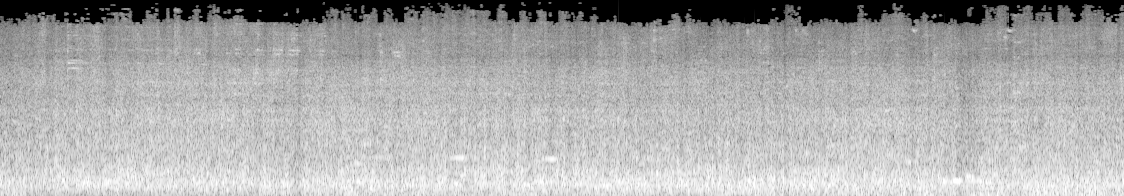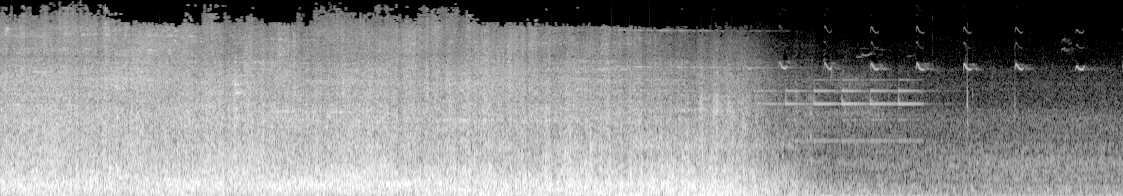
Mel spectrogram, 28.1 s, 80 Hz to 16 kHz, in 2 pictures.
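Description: Freight train of CSX hopper cars rolling past at close range: a steady rumble and clatter of wheels on the rails. A little over 23 seconds in it drops off suddenly to a much quieter background with a faint high chirp repeating at an even pace.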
